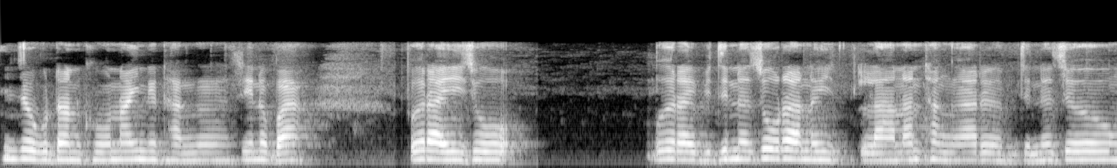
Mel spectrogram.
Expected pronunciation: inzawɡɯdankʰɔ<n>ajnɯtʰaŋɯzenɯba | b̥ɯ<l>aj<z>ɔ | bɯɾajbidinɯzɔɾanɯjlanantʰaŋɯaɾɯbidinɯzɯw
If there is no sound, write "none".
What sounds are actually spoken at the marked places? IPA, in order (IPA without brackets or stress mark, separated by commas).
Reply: n, ɾ, z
